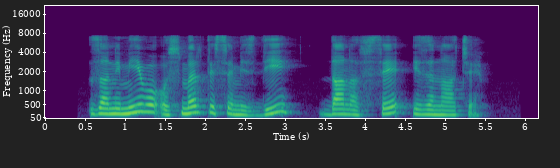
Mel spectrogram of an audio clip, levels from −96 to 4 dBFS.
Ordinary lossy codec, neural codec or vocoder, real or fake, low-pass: none; none; real; 7.2 kHz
